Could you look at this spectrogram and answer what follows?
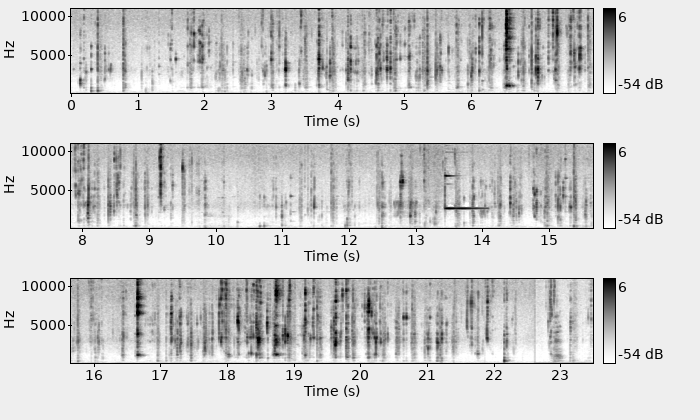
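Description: Close-up chewing and sipping: coconut milk bubble tea drawn up through a straw and its tapioca pearls chewed, heard as a dense, irregular run of small clicks.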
